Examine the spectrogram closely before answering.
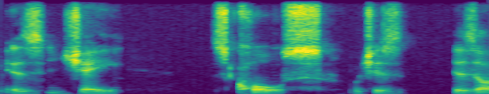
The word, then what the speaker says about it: Schulz: His name is J Skos, which is is spelled J S C H U L Z.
